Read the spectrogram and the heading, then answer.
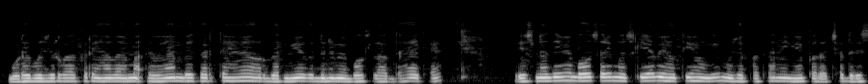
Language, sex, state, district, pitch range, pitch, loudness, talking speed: Hindi, male, Bihar, Jahanabad, 145-160 Hz, 150 Hz, -17 LUFS, 235 wpm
